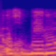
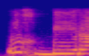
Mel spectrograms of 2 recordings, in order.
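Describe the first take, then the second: First: उखबिरु wrongly ending in "-u"; mistaken final "-u". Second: उखबीरा with long "ee", ending in "-a"; correct final "-a". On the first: Teacher quoting students' mistake, उखबिरु with final "-u". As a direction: finish उखबिरु on "oo" instead of "a". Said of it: "कुछ लोग उखबिरु कह रहे थे". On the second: Teacher correcting students' word ending, उखबीरा with final "-a". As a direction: end उखबीरा on an open "a". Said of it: "उखबिरु नहीं है". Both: Shown as a demonstration.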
